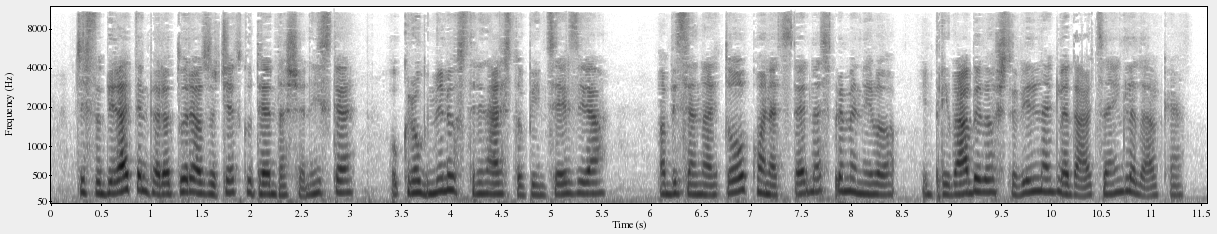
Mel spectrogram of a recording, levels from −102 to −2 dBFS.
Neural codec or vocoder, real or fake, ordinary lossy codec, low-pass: codec, 24 kHz, 1 kbps, SNAC; fake; AAC, 32 kbps; 10.8 kHz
